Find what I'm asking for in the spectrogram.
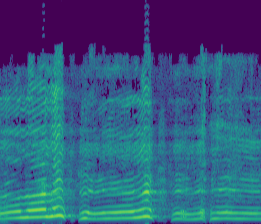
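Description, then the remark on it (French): A wolf howls and whimpers in four drawn-out, wavering cries that rise and dip in pitch, separated by brief breaks, with no talking. “Je parle au loup, j'y parle à la loup.”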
